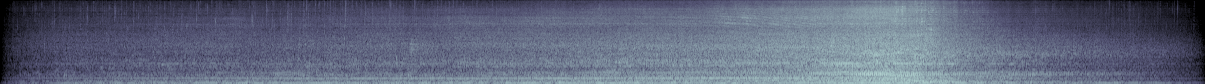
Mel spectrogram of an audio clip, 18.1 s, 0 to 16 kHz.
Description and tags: Sound of a tractor passing. Sound recorded with a ZOOM H4N Pro and a Rycote Mini Wind Screen.
Son de passage d’un tracteur. Son enregistré avec un ZOOM H4N Pro et une bonnette Rycote Mini Wind Screen.
machinery, agriculture, switzerland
